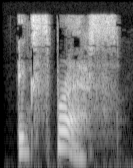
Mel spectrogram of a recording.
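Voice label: "express", British English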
